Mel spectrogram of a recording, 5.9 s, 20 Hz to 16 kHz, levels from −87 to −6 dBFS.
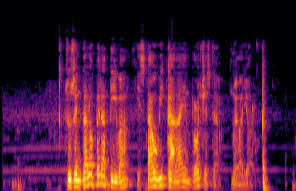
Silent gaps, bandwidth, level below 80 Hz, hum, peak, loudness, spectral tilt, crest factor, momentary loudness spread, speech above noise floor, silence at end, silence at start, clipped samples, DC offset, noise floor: none; 7.4 kHz; -48 dBFS; none; 0 dBFS; -18 LUFS; -6 dB/octave; 20 dB; 18 LU; 33 dB; 0.05 s; 0.35 s; under 0.1%; under 0.1%; -51 dBFS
